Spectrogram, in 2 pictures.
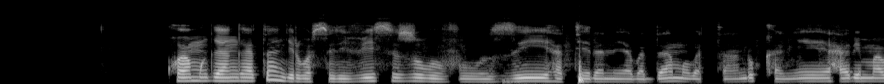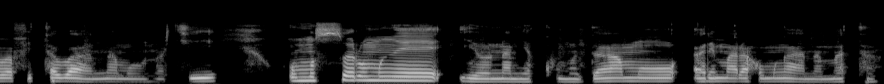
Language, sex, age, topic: Kinyarwanda, male, 25-35, health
